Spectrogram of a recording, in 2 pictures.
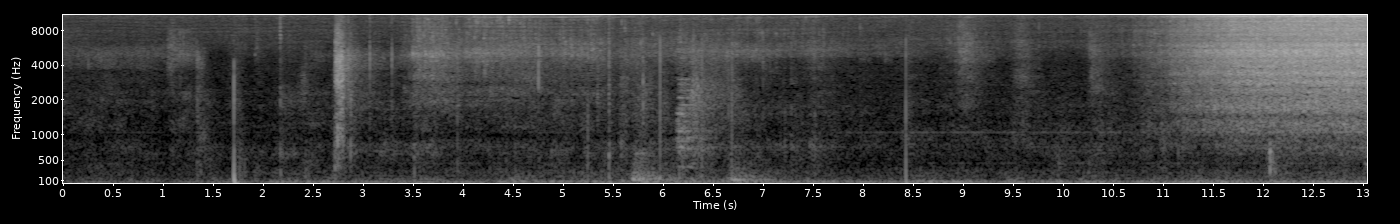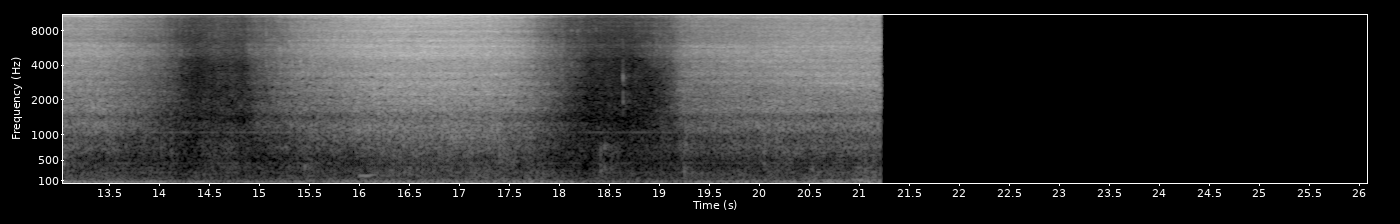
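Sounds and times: steady low hum: 0:00.0 - 0:21.3
rushing hiss: 0:10.8 - 0:14.2, 0:14.9 - 0:18.2, 0:19.0 - 0:21.3.

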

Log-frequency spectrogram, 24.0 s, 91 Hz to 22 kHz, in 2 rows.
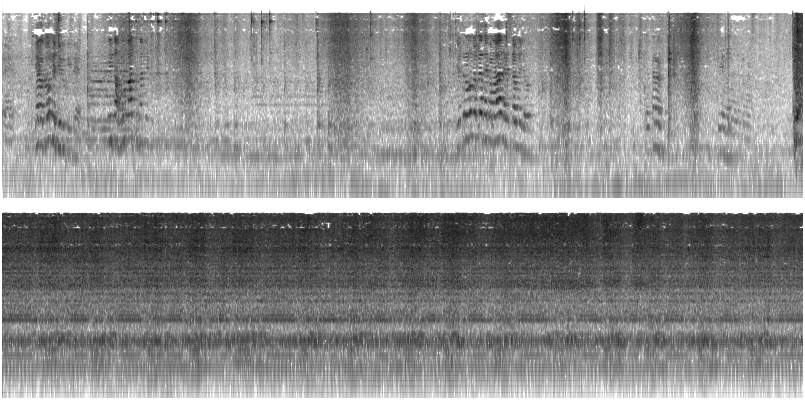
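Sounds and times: pillar drill drilling metal: 0:11.9 - 0:24.0.

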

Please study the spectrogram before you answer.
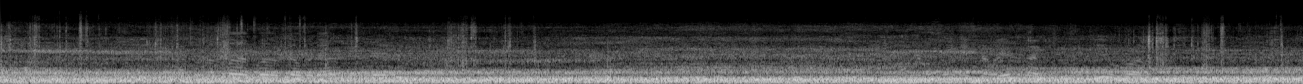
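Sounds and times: loud low rumble: 0:00.0 - 0:13.0.

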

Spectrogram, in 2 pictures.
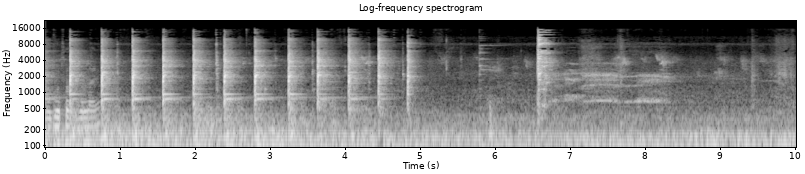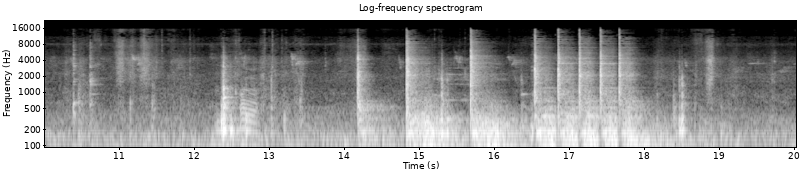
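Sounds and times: rooster crowing: 0:06.8 - 0:08.6.

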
